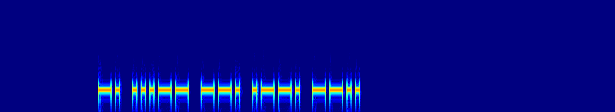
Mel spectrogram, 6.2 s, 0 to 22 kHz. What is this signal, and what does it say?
Morse code, heard as a keyed tone, about 28 wpm, 700 Hz. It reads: N3GPZ
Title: USA Call Signs - 5 Characters - Repeated 2x - 28wpm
